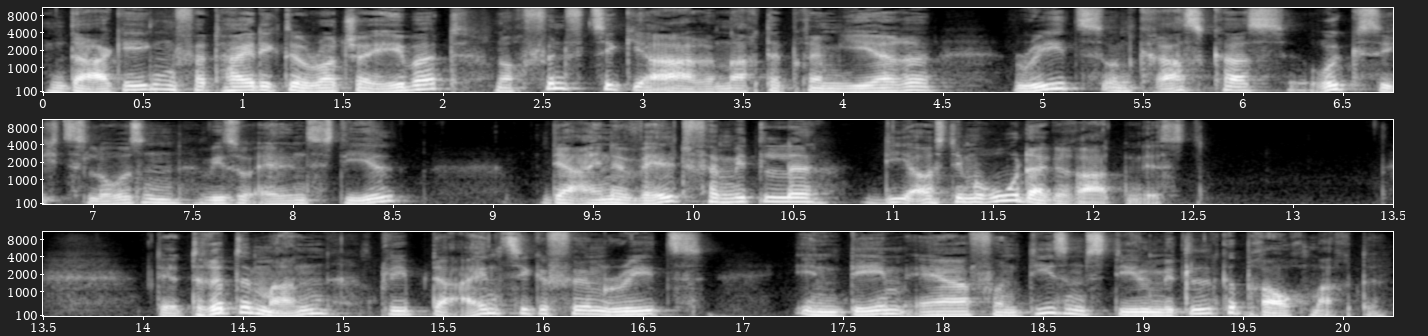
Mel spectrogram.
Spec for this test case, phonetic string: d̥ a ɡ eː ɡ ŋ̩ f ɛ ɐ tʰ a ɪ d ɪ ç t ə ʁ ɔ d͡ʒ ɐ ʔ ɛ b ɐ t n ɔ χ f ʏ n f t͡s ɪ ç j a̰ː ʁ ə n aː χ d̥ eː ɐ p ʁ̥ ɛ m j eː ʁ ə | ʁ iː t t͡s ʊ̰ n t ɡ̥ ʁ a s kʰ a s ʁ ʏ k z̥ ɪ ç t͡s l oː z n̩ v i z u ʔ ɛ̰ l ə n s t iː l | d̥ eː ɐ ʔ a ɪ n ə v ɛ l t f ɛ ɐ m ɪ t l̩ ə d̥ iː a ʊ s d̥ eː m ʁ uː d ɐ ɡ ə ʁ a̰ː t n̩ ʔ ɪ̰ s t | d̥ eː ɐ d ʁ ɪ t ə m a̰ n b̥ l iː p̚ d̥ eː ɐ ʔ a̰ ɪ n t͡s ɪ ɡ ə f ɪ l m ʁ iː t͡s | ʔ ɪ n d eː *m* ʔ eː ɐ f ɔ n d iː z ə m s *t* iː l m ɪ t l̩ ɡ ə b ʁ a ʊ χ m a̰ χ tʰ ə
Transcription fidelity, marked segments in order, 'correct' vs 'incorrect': correct, correct

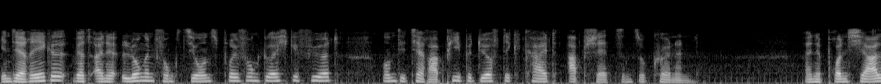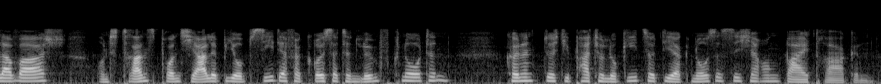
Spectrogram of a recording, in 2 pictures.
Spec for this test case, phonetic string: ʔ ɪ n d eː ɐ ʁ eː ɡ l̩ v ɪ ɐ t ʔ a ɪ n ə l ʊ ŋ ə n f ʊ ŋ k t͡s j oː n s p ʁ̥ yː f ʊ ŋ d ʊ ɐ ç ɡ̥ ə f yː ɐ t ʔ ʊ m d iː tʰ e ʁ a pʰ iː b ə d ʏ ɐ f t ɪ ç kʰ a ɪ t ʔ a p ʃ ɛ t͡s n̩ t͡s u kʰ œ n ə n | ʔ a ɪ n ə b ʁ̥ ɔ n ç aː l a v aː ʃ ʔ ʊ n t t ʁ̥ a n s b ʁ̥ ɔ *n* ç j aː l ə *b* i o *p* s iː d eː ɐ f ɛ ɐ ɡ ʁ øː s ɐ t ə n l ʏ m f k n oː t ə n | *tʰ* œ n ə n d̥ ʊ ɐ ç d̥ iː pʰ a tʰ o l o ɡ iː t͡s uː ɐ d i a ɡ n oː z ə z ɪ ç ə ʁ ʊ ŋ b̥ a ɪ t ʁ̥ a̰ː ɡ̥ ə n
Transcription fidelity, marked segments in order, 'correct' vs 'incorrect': correct, correct, correct, incorrect

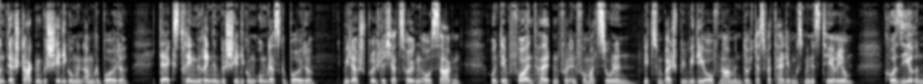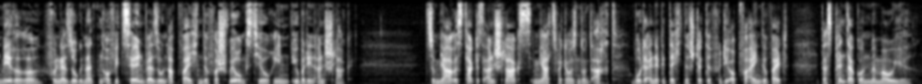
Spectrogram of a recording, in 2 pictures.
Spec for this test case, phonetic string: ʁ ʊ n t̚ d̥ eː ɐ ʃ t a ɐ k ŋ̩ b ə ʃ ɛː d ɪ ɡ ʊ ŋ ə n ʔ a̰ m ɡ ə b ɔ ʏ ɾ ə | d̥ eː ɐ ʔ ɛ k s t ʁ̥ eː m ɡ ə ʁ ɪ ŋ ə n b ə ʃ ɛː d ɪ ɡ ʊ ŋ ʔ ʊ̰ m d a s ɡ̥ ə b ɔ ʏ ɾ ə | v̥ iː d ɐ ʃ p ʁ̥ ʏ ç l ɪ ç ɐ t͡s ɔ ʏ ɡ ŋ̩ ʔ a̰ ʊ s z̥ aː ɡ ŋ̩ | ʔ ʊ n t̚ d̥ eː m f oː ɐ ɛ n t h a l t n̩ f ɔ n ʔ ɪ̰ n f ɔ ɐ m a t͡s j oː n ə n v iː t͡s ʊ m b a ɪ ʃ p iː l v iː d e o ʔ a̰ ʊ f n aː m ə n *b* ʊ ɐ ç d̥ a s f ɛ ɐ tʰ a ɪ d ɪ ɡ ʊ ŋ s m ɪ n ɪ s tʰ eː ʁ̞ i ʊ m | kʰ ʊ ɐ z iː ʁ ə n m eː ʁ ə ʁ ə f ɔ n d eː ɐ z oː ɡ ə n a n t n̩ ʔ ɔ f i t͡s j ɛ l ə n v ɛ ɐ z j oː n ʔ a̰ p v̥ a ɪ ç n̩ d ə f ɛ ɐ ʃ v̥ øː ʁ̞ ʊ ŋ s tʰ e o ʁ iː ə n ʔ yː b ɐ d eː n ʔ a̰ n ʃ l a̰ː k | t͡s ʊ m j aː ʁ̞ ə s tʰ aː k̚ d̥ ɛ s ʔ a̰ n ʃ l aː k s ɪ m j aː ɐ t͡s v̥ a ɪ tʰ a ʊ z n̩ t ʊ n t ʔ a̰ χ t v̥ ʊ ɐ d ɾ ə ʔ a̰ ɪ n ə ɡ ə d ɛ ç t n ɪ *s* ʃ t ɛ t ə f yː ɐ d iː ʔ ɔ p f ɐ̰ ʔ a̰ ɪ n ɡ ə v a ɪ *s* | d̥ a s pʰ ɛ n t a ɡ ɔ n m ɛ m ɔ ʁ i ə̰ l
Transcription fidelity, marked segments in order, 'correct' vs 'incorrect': incorrect, correct, incorrect

